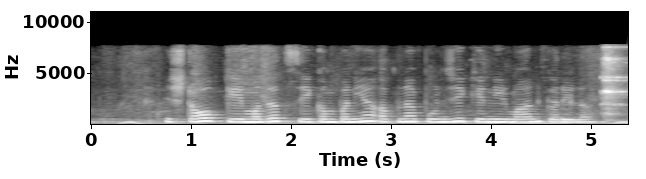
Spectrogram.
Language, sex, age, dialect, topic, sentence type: Bhojpuri, female, 18-24, Southern / Standard, banking, statement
